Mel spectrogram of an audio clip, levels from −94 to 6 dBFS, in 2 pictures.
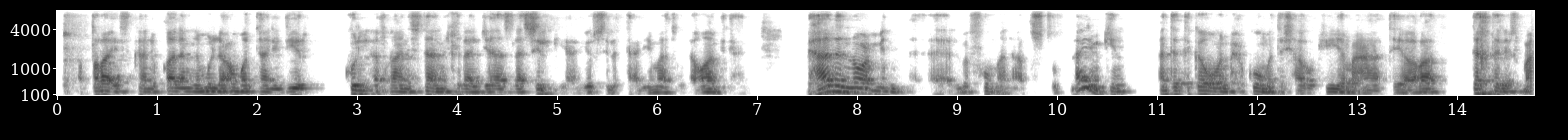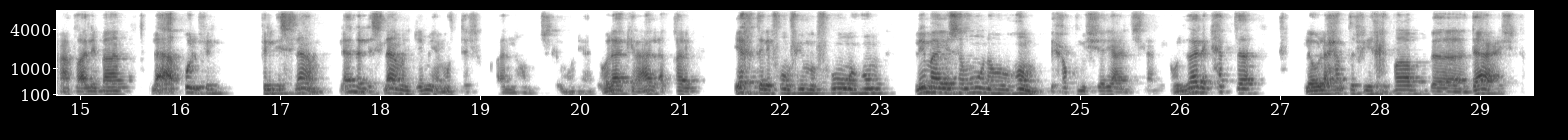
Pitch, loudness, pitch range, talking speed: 120 Hz, -29 LUFS, 105-145 Hz, 135 wpm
